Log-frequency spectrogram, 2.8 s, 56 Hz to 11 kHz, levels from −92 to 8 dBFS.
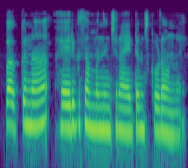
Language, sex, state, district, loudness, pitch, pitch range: Telugu, female, Telangana, Hyderabad, -15 LUFS, 195 Hz, 190-220 Hz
